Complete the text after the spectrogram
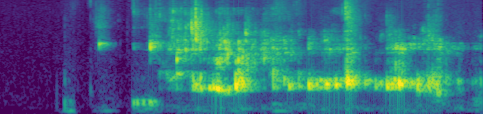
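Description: Fresh coffee bubbling and gurgling in a French press as it is pressed down, a busy, bright burble of small pops and trickles that starts after a brief quiet and continues steadily, moderately loud, with no talking.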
